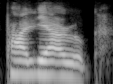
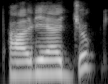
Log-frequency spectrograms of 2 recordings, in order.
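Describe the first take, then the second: First: The last syllable starts with an R sound. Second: The last syllable starts with a J sound. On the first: This is the original traditional form of the name. The speaker calls it right. "It's a proper pronunciation" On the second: This is the older, replaced form of the name. The speaker calls it wrong. "it used to be, we used to pronounce it juk"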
